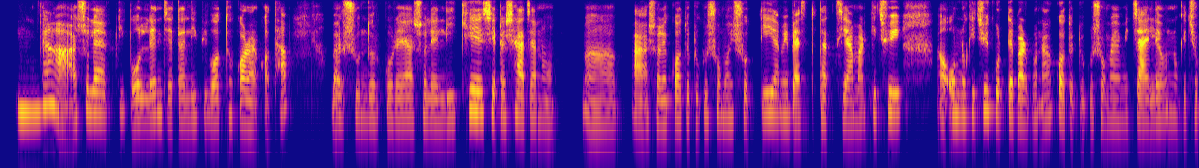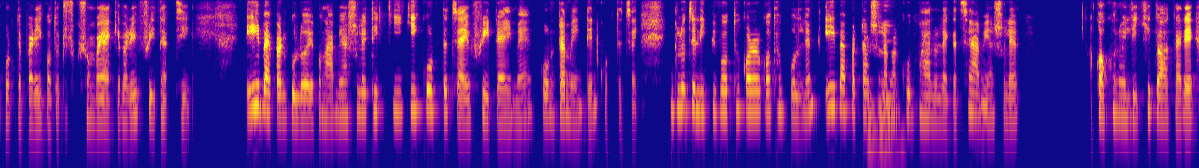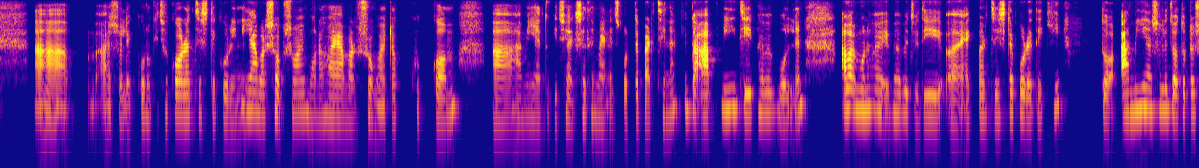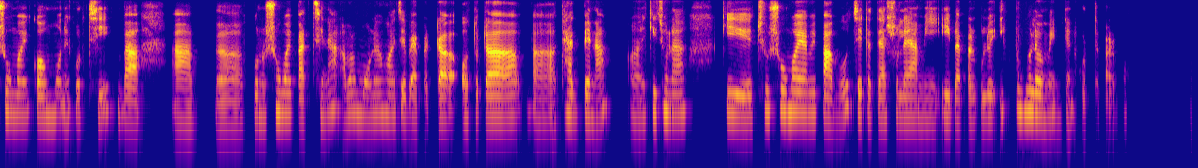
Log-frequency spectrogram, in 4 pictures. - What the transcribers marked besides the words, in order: other background noise; tapping; "কিছু" said as "কিইছু"
- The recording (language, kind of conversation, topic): Bengali, advice, বড় পরিবর্তনকে ছোট ধাপে ভাগ করে কীভাবে শুরু করব?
